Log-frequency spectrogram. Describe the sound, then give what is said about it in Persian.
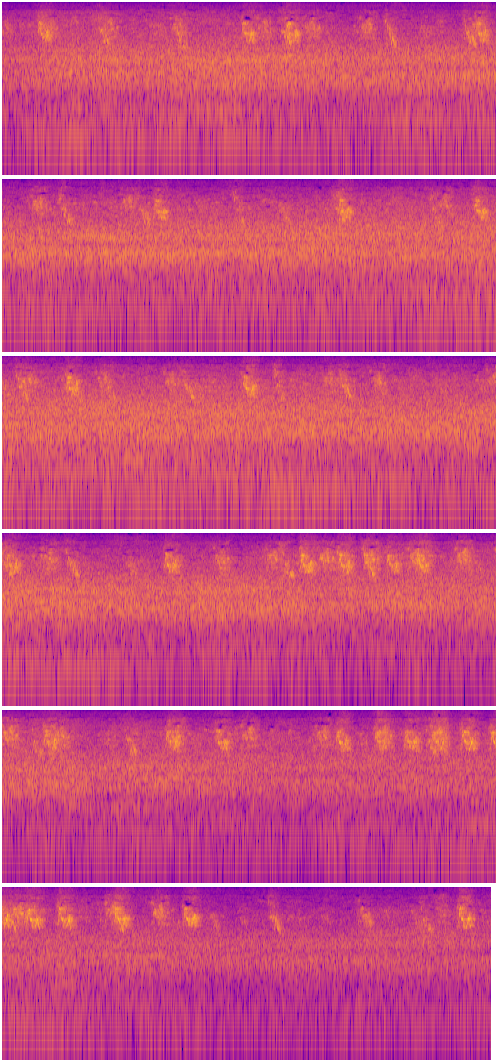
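A dense chorus of sparrows chirps continuously for the whole stretch, many quick overlapping tweets over a steady low background hum, with no one speaking. “با پنجای خوشگلتون باهاتون خدافظی میکنم و شاید بهتر من چند لحظه سکوت کنم و صدای این گنجشکا رو با هم بشنویم.”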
